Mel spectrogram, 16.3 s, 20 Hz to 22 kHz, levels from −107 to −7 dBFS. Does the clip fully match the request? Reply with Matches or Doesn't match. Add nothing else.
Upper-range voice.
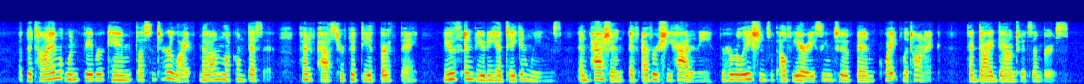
Matches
